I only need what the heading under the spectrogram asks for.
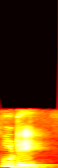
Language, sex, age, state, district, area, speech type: Marathi, female, 30-45, Maharashtra, Wardha, urban, read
